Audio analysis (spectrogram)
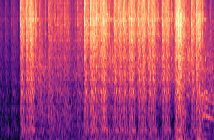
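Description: Rapid burst-fire gunshots in Counter-Strike: Global Offensive, loud and close, cracking in quick repeated volleys that run almost continuously from start to finish.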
